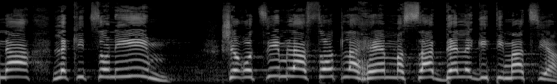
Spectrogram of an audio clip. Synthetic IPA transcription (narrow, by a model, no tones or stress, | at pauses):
nale̞kit͡so̞niim | ʃe̞ʁot͡simlaːso̞tlaɦe̞mːasad̪e̞le̞ɡit̪imat͡sja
